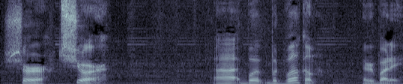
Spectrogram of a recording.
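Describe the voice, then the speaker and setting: A man's voice: mid-range voice, huge pitch swings, unhurried, soft background music. A man doing casual gameplay commentary with a slightly congested, froggy voice, rambling, chuckling and thinking aloud. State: congested, a bit froggy from the sniffles. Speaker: gaming YouTuber.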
